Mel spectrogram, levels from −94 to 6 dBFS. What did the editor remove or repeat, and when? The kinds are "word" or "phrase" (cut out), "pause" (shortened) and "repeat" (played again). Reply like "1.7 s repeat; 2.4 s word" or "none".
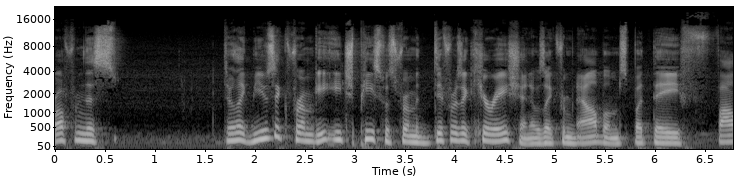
2.6 s word; 5.2 s word; 5.7 s word

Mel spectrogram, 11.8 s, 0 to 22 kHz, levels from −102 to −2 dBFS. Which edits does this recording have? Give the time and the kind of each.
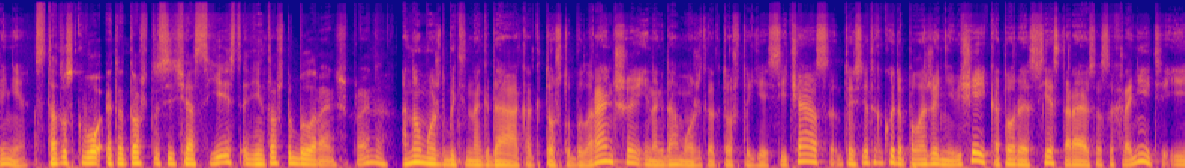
none

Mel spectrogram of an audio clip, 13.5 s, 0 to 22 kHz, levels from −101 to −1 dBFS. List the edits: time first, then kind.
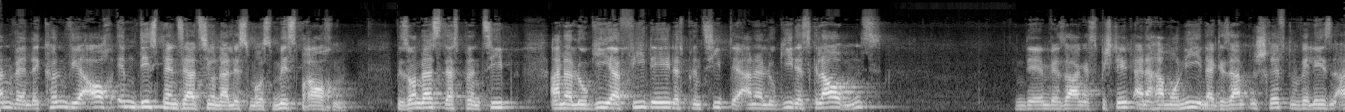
none

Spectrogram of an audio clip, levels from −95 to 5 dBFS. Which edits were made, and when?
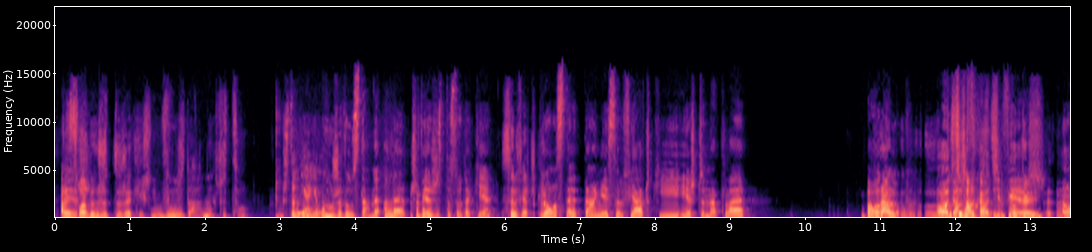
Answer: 5.9 s pause

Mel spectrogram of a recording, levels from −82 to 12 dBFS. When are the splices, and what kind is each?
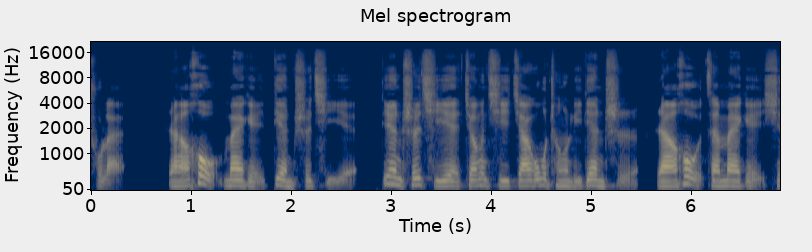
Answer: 2.8 s pause; 5.6 s pause

